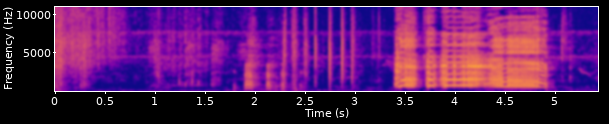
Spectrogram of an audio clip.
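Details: Aseel rooster from Pakistan giving a harsh crow of three broken segments lasting about one and a half seconds, preceded by scattered clicks and soft clucks.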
